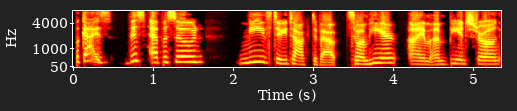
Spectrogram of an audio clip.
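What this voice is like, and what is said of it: Stuffy, congested voice. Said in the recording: “I have the flu, which is why I sound a little stuffy.”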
